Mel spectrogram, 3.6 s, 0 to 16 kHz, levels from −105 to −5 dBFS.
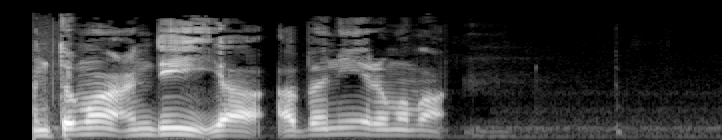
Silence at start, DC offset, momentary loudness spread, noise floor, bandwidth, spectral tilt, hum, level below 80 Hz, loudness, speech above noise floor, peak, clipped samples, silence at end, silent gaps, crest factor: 0.15 s; under 0.1%; 12 LU; -69 dBFS; 10 kHz; -4.5 dB/octave; none; -64 dBFS; -17 LUFS; 53 dB; 0 dBFS; under 0.1%; 1.4 s; none; 18 dB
